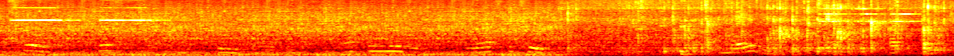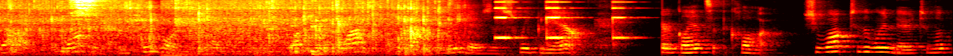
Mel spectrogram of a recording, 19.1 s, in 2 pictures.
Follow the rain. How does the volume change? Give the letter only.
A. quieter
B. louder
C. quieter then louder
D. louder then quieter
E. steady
E.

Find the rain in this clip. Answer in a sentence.
The rain can be heard from 0.0 to 14.2 s.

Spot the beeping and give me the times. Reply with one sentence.
The beeping can be heard from 0.0 to 1.8 s, from 8.2 to 9.2 s and from 14.5 to 15.8 s.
